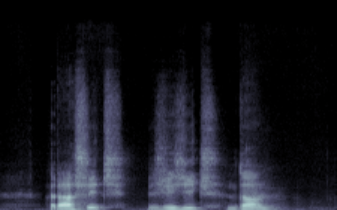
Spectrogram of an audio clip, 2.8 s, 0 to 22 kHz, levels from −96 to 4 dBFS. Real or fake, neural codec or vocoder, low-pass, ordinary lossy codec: fake; codec, 44.1 kHz, 2.6 kbps, DAC; 19.8 kHz; none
